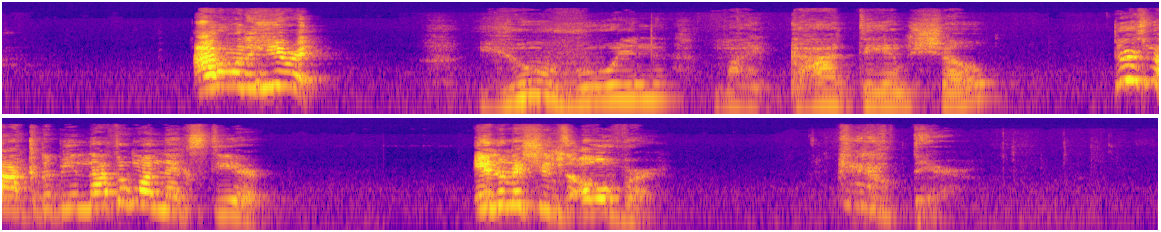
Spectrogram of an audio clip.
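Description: A young man shouts angrily at close range.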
